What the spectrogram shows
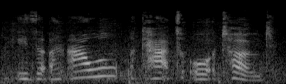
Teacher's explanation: the last item toad is realized in a falling tone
